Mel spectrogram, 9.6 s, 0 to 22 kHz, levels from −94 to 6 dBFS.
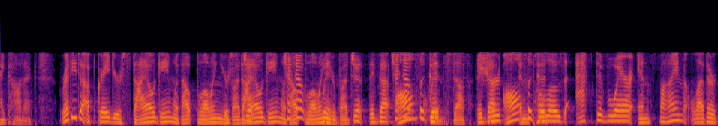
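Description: From 3.0 s to 7.3 s the speech is accompanied by a doubled audio track: a second, full-band copy trailing roughly one and a half seconds behind at about the same level. There is no decay or room colour on it, and it cuts in and out abruptly. That points to the audio likely being captured twice through a slower second path. On a spectrogram, the same speech patterns repeat shifted along the time axis. The waveform shows overlapping envelopes with hard edges at both ends, and everything is held below 3.8 kHz by the telephone band.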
